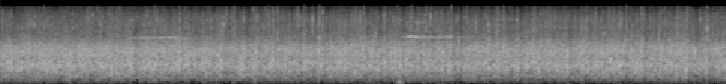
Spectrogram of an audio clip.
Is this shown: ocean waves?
no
